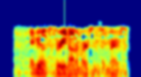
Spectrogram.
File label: Fire Department Dispatch; Grand Junction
